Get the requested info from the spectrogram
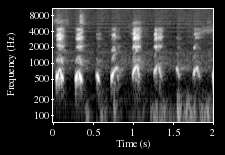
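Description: A person laughing in a quick run of short, high-pitched giggles, about four or five a second.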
